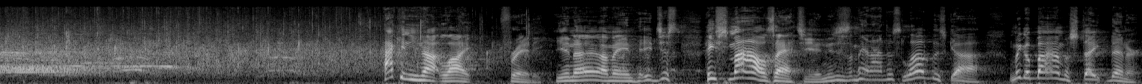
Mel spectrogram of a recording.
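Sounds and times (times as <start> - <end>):
audience applause: 0.0 - 5.2
speech: 4.0 - 11.4.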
